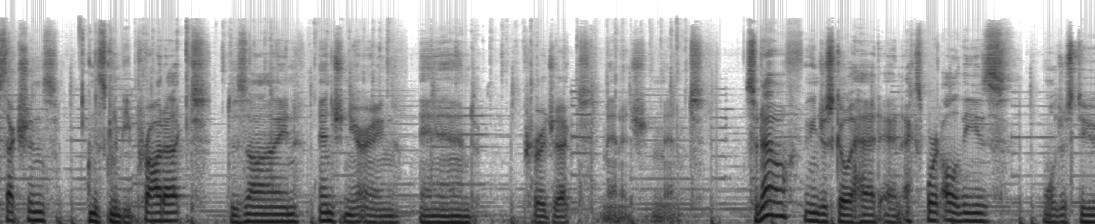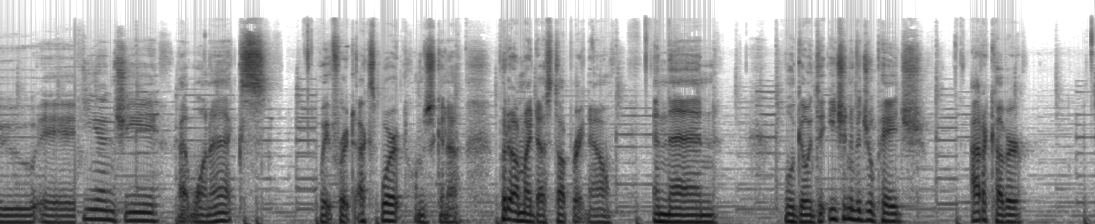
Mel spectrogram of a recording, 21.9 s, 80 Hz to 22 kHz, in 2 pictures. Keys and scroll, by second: 1.2 shift+p, 2.3 shift+d, 3.0 shift+e, 5.0 shift+p.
